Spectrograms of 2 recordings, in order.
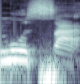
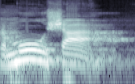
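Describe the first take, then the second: First: The name is said with an 's' sound. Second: The name is said with a 'sh' sound. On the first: This is the form the Arabs changed it into. "sin kecil" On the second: This is the original Hebrew form of the name. "asalnya adalah pakai shin besar"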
